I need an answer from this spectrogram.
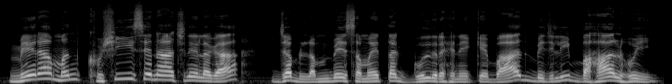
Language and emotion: Hindi, happy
